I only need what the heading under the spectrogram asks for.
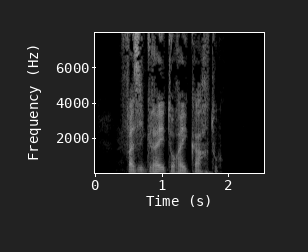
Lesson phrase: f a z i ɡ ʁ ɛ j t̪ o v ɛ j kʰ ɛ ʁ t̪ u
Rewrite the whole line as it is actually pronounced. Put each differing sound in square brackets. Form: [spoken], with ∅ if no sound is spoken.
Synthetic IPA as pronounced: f a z i ɡ ʁ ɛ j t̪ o [ʁ] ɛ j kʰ [a] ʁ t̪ u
